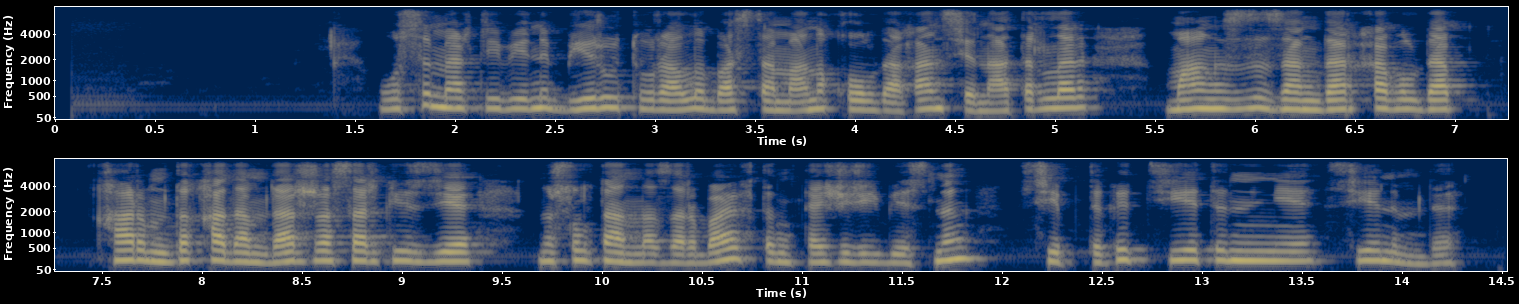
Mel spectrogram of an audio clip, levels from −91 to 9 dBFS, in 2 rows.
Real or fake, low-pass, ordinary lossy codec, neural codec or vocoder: real; 7.2 kHz; none; none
